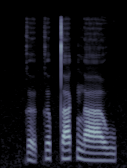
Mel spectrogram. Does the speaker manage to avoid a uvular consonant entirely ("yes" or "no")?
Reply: yes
